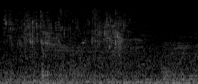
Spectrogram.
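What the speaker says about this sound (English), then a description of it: "Next, I'm going to pour the half a cup of white wine." Half a cup of white wine poured into a crock-pot, a steady close liquid splash and trickle lasting about two seconds with no talking.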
